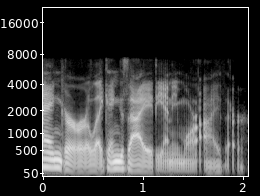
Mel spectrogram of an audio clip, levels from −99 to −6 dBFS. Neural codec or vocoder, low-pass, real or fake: none; 7.2 kHz; real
